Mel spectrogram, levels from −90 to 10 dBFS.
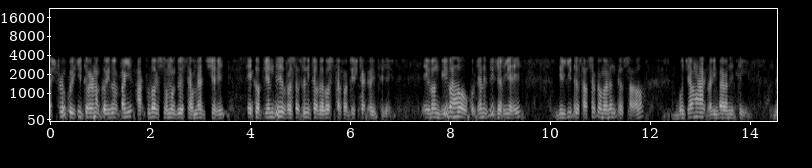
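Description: Speech heard through the Codec 2 vocoder for the whole clip, with heavy damage: robotic and buzzy, rebuilt from sine waves using only pitch, voicing, energy and a spectral envelope, and nothing above 3.8 kHz, which fits its lowest 0.7 kbit/s mode. A spectrogram shows neat synthetic harmonic stripes over an empty band above 3.8 kHz.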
